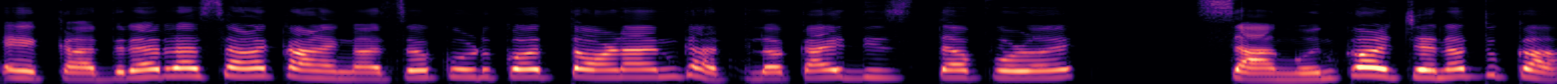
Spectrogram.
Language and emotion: Goan Konkani, happy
